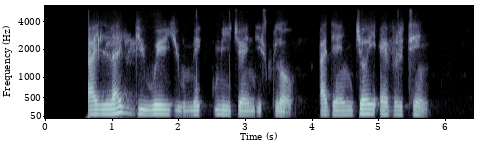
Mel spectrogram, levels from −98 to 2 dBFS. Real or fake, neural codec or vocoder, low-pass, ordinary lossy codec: real; none; 5.4 kHz; none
